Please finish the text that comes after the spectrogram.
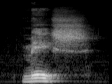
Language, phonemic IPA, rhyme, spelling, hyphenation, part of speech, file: Dutch, /meːs/, -eːs, Mees, Mees, proper noun, Nl-Mees.ogg
- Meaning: a male given name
